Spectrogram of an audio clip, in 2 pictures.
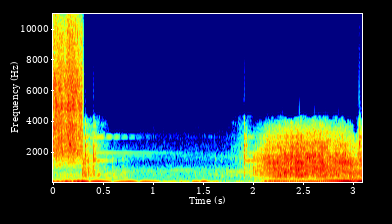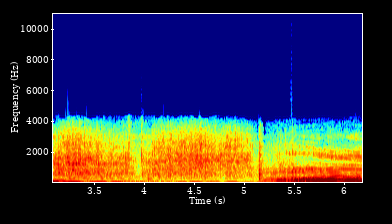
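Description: Spinning reel's drag slipping and buzzing as a big bass pulls line, for about three seconds in the middle. It gives way near the end to a louder, low, steady hum.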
